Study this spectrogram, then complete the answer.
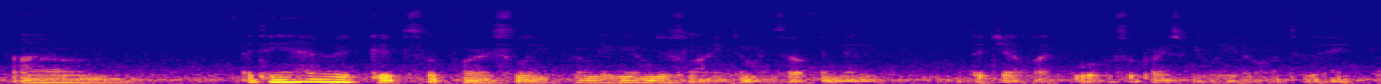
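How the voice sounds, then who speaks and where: A soft-spoken voice with a gentle tone moves at a fairly quick pace and ordinary pitch variation. Audible room echo surrounds it. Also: man, very deep, low pitch for a man. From Dominican Republic. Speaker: travel vlogger. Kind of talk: casual vlog. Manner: soft, gentle; chatty, rambling with fillers.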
